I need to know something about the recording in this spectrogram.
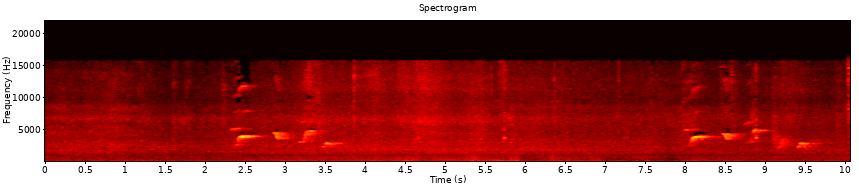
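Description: A small caged bird chirping two short phrases of about four quick notes each, several seconds apart, each phrase stepping down in pitch. Under it runs a steady low rumble.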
